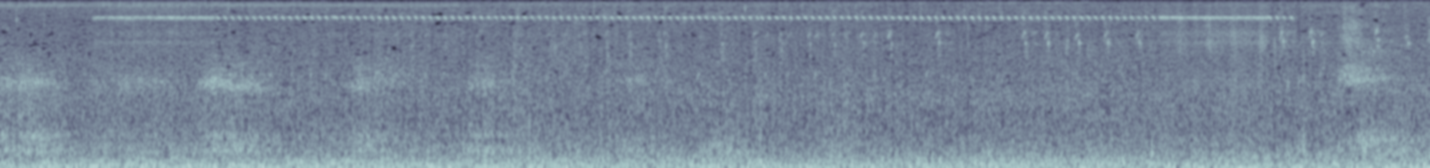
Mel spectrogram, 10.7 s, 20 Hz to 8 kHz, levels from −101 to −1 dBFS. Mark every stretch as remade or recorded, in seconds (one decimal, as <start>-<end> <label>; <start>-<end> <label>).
0.0-0.7 recorded; 0.7-1.6 remade; 1.6-8.7 recorded; 8.7-9.5 remade; 9.5-10.7 recorded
